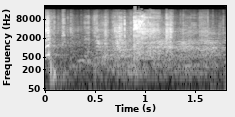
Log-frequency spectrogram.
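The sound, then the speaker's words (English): An old rubber balloon squeaks and creaks as it is twisted into a Snoopy balloon animal, the body and back legs being made, a continuous run of rubbing squeals with a few sharper bursts and no talking. “Now doing the body and the back legs. This is actually the part that sort of every animal you make out of balloons.”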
